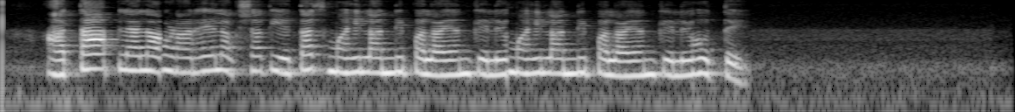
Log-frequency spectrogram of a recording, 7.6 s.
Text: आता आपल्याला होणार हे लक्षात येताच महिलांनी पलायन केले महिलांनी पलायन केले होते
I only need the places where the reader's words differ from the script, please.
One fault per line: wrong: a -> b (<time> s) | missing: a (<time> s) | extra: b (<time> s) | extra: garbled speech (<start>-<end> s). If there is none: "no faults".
no faults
